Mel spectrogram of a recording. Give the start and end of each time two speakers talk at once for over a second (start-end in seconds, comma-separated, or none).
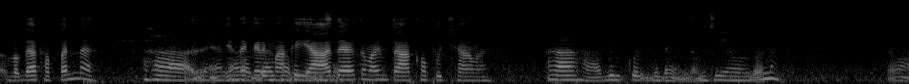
1.9-3.8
